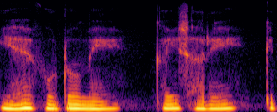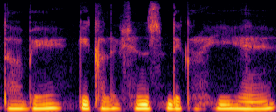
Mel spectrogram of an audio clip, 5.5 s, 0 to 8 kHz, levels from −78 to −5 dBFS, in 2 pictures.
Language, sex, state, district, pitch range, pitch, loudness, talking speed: Hindi, male, Arunachal Pradesh, Papum Pare, 100-105 Hz, 105 Hz, -16 LUFS, 120 wpm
